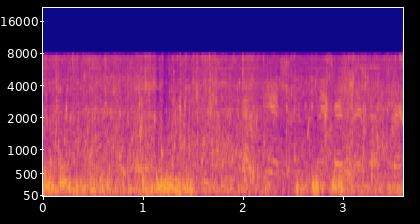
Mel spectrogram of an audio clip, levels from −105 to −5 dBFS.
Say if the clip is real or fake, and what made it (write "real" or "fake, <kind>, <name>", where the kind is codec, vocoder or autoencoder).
real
